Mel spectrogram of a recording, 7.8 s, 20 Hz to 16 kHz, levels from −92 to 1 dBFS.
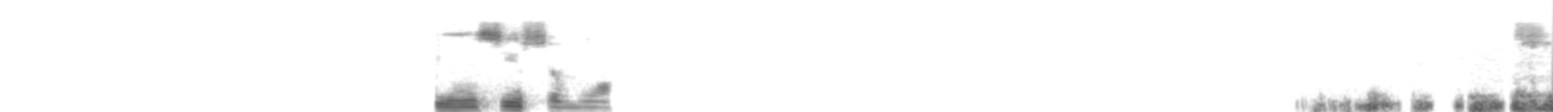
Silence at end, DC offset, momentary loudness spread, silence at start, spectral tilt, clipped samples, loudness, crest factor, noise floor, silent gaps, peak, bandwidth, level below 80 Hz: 0 s; under 0.1%; 21 LU; 2.2 s; -7 dB/octave; under 0.1%; -38 LUFS; 22 dB; under -90 dBFS; 3.06-6.47 s, 7.17-7.26 s; -22 dBFS; 7.4 kHz; -64 dBFS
